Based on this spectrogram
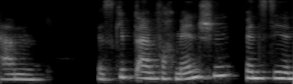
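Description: At a moderate pace, a woman speaks at medium pitch in a dark, mellow tone that is somewhat breathy. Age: 20s. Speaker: personal development coach. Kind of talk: casual interview chat.

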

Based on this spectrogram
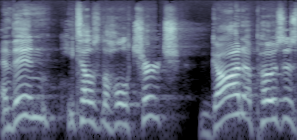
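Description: A man with an American accent speaks at a fairly slow pace. His pitch is high. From US South, Atlanta, Georgia. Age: 40s. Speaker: church elder, preacher. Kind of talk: sermon. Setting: church service, also streamed on Zoom.

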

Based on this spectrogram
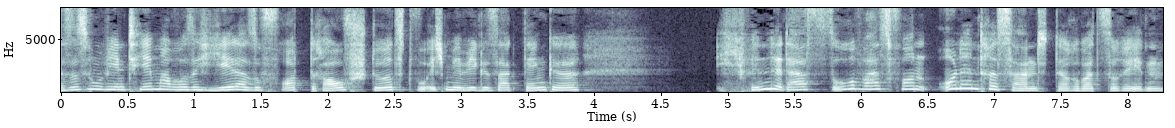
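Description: This woman's fairly high voice has a dark, mellow tone and lively intonation. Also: moderate pace. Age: 40s. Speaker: podcast host. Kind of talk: solo podcast monologue.

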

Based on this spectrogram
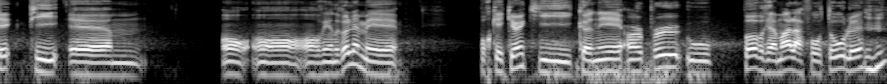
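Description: Very slow and marked by long, frequent pauses, a man's speech sits at a medium pitch with ordinary pitch variation. His loudness stays very even in a very clean recording with a silent background. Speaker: podcast host. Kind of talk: casual chat. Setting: studio.

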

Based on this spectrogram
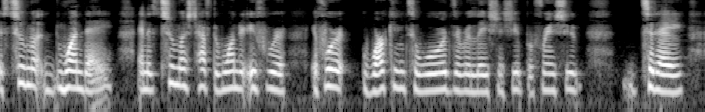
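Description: The recording is very clean with a silent background. The voice has a dark, mellow tone and fairly even intonation. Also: woman. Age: 40s. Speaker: podcast host. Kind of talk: personal monologue. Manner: halting.

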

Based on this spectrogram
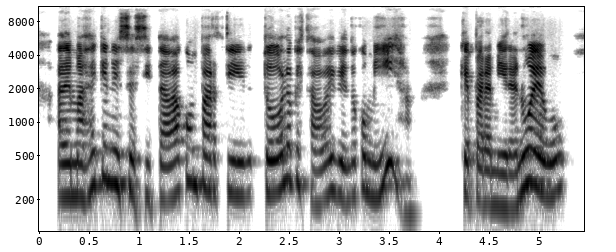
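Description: A woman with a Maracaibo accent talks at a fairly quick pace, her fairly high pitch showing ordinary variation. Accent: Venezuelan Spanish (Maracaibo). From Venezuela, Maracaibo. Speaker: podcast host and health coach. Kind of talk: personal monologue. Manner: animated.

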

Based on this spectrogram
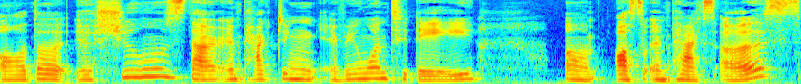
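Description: A woman's plain, everyday voice with an American accent, medium pitch, lively intonation and a fairly slow pace, on a very clean recording with a silent background. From US, Hmong American community. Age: 20s. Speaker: advocacy program director. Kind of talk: interview.

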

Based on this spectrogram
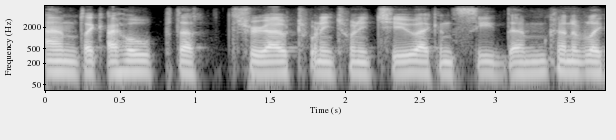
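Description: A man speaks at a medium pitch with an Irish accent, his intonation flat and monotone. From Ireland. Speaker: esports journalist volunteer. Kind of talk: casual chat.

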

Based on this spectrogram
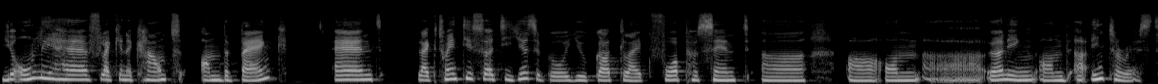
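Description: A woman with a German accent, somewhat breathy and very slow, in a dry, close sound with no echo. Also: medium pitch for a woman, ordinary pitch variation. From Austria. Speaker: Bitcoin podcaster and author. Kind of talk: interview. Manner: halting with many fillers.

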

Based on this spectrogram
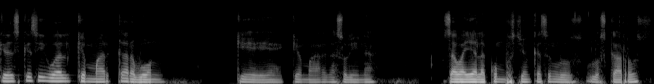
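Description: A man speaks at a fairly slow pace with a medium pitch and fairly even intonation. His tone is dark and mellow, and the sound is dry and close with no echo. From Tampico, Mexico. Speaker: podcast co-host. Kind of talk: casual chat.

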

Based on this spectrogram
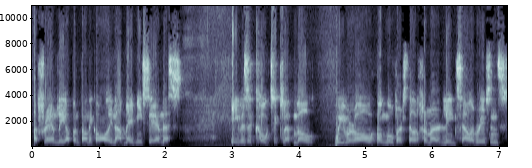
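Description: Speaking very fast in a fairly high voice, a man is heard through noticeable background noise. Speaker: retired footballer and football coach. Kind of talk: casual interview.

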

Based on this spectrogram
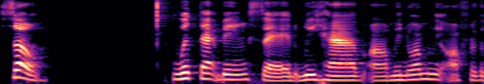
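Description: The speaker has an American accent and a fairly slow pace. The recording is very clean, with a silent background. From South Carolina. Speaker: tax preparer and podcast host. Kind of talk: casual educational talk, podcast monologue. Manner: conversational, filler-heavy.

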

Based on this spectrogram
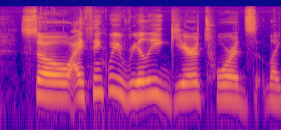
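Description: A woman with a slight Brooklyn accent speaks at a moderate pace with ordinary pitch variation. The recording is very clean, with a silent background. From Brooklyn, New York. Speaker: personal trainer and kickboxing instructor. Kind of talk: interview.

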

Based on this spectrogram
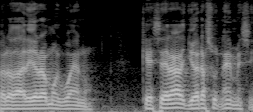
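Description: This man has a fairly low-pitched voice with a Dominican accent. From Dominican Republic, Santo Domingo. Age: 40s. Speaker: entrepreneur. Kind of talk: casual chat.

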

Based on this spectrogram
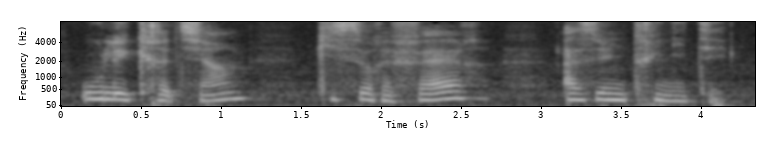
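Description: The voice moves at a very slow pace with fairly even intonation. Its tone is dark, mellow and somewhat breathy. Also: woman. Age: 40s. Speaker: podcast host on symbolism and spirituality. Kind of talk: personal reflective monologue. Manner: hesitant, with fillers and repetitions.

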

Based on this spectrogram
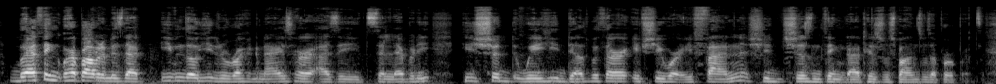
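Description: A man at a fairly quick pace with hardly any pauses, medium pitch and ordinary pitch variation, amid noticeable background noise. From Jamaica. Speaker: podcast co-host. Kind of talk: casual chat.

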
